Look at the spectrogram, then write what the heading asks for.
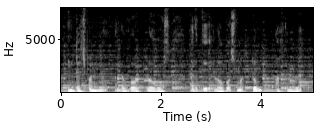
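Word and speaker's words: Logos: அதை வாசிக்கும் முறை பார்த்தீங்கன்னா லோகோஸ் எல் ஓ ஜி ஓ எஸ் லோகோஸ் என்ற இந்த வார்த்தை கொடுத்திருக்காங்க பாருங்க இப்போ லோகோஸ் அந்த கிரேக்க கிரேக்கத்தின் உச்சரிப்பு லோகோஸ் அப்படின்ற அந்த வார்த்தை அந்த வார்த்தையோட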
